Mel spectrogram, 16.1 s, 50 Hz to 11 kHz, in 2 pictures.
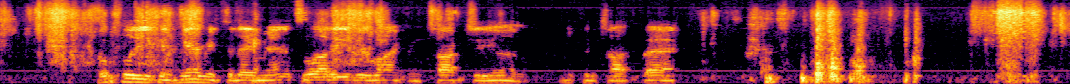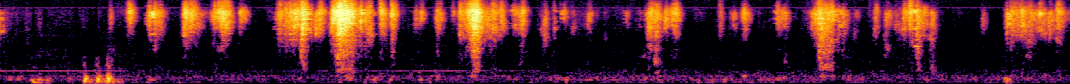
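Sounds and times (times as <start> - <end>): wrappers crinkling and tearing: 0.0 - 1.6, 2.4 - 2.9, 7.3 - 8.1, 9.0 - 16.0
cards being handled: 2.5 - 2.9, 8.7 - 16.0.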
